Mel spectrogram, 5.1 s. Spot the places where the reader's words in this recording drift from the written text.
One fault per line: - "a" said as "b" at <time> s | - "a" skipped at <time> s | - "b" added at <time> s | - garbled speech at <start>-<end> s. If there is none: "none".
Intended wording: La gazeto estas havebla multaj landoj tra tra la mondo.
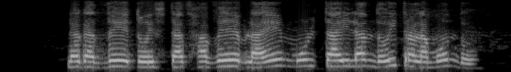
- "en" added at 2.8 s
- "tra" skipped at 4.2 s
